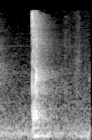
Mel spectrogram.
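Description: A single sharp click as homemade slime is stretched, brief and close, with quiet room tone around it.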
